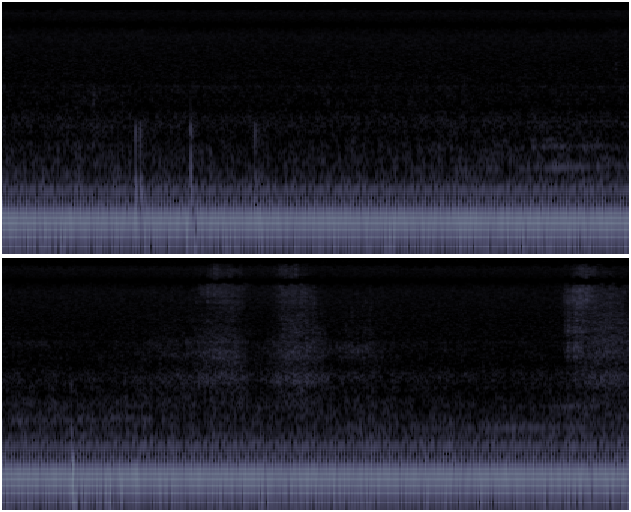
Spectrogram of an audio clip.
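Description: A steady low mechanical rumble, with a few faint clicks about a second in and short rustling hisses near the end.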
